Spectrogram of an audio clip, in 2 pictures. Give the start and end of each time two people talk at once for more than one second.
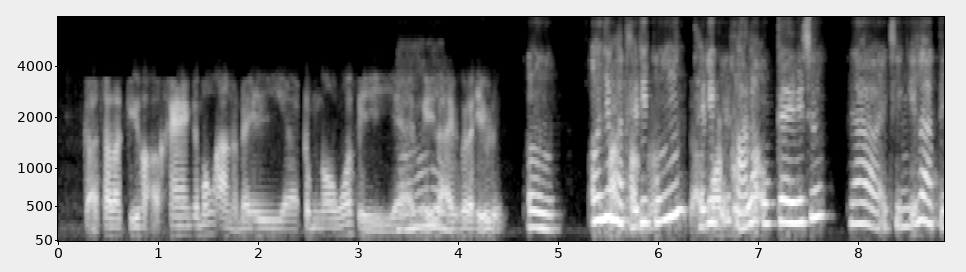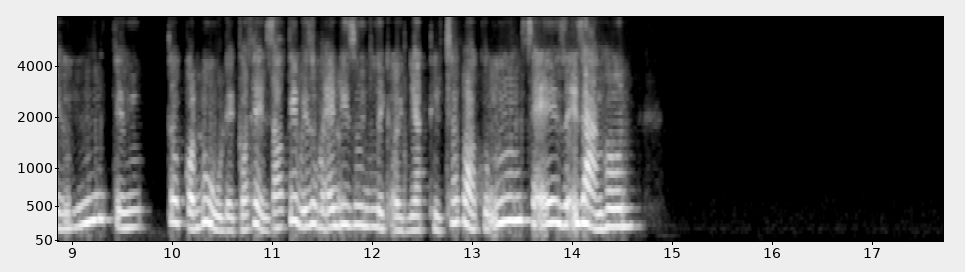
5.5-7.0

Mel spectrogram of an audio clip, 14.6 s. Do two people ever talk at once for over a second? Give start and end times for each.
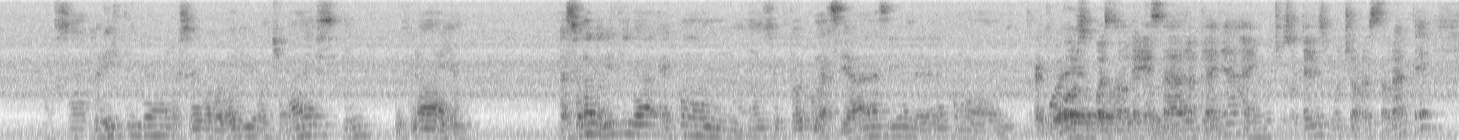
10.6-12.6

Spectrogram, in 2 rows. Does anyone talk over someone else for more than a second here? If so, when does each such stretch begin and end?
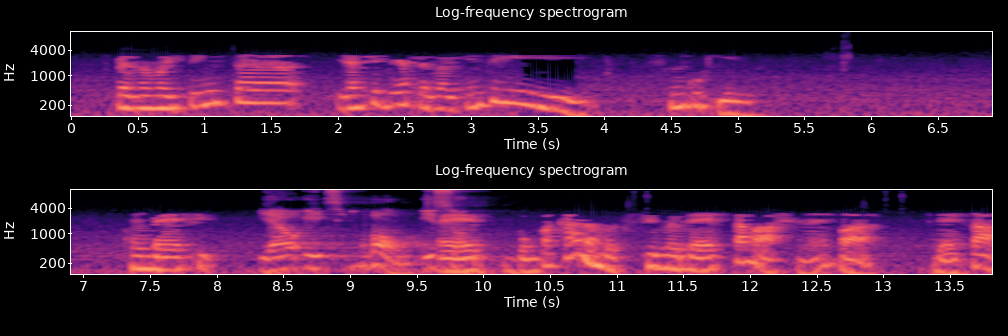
none

